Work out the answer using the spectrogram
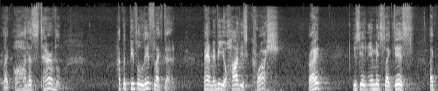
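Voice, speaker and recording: Earnest preaching man, slightly high voice. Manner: earnest, emphatic preaching with frequent "right?" check-ins. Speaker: pastor. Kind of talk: sermon.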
